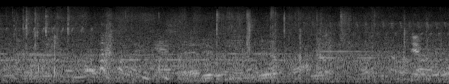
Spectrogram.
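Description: Indistinct voices of people chatting, with scattered light clicks.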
